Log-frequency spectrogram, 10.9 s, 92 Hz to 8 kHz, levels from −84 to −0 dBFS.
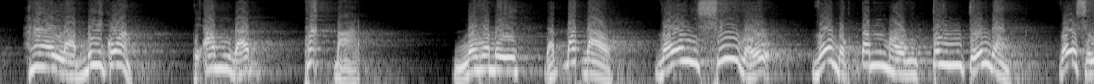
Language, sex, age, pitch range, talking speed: Vietnamese, male, 50-69, 145-220 Hz, 135 wpm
